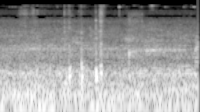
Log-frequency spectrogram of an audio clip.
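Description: Steady low rumble of a store's background noise, with a few faint knocks about a second in.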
